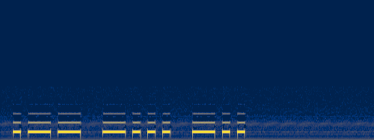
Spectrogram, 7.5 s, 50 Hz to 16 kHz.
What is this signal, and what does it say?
Morse code, heard as a keyed tone, about 8 wpm, 1040 Hz. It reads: WBD
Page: this is how the NDB of the Wiesbaden US Army Airfield at Erbenheim sounds like, when you live 2 km away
